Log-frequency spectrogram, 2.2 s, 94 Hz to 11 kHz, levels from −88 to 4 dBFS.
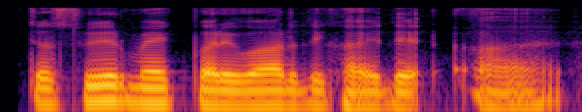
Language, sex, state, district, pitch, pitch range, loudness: Hindi, male, Jharkhand, Ranchi, 120 Hz, 115-130 Hz, -14 LUFS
